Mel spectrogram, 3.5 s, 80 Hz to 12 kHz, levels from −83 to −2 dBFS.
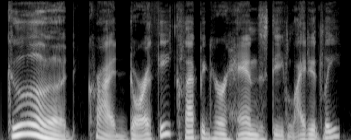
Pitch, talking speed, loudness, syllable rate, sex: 130 Hz, 120 wpm, -19 LUFS, 4.0 syllables/s, male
